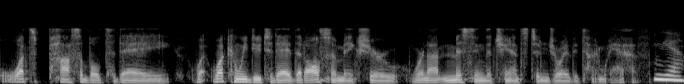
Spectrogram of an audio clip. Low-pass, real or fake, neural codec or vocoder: 5.4 kHz; real; none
